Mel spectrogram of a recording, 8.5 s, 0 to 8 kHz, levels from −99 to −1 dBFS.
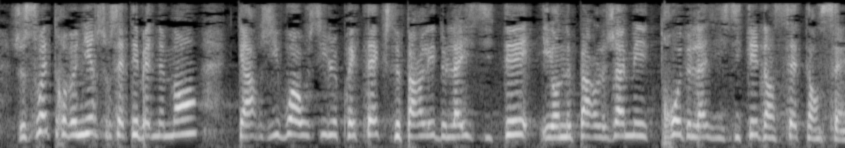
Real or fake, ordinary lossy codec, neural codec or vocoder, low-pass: real; AAC, 32 kbps; none; 7.2 kHz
